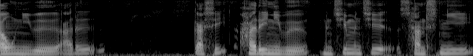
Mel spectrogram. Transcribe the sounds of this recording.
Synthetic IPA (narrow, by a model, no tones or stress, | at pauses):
awnibɯa̰ɾɯ | ɡ̥asihaɾiniβɯmɯnsimɯnsisansni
